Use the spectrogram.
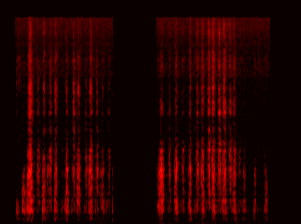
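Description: A held coin scratches the latex coating off the circles on a thin paper lottery scratch card, making quick, raspy scrapes. They come in two bursts of rapid strokes separated by a short silence. The sound is quiet and close-up, with a gritty midrange texture and no low rumble.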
